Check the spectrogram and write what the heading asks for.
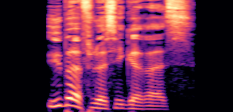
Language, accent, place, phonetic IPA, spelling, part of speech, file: German, Germany, Berlin, [ˈyːbɐˌflʏsɪɡəʁəs], überflüssigeres, adjective, De-überflüssigeres.ogg
- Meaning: strong/mixed nominative/accusative neuter singular comparative degree of überflüssig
